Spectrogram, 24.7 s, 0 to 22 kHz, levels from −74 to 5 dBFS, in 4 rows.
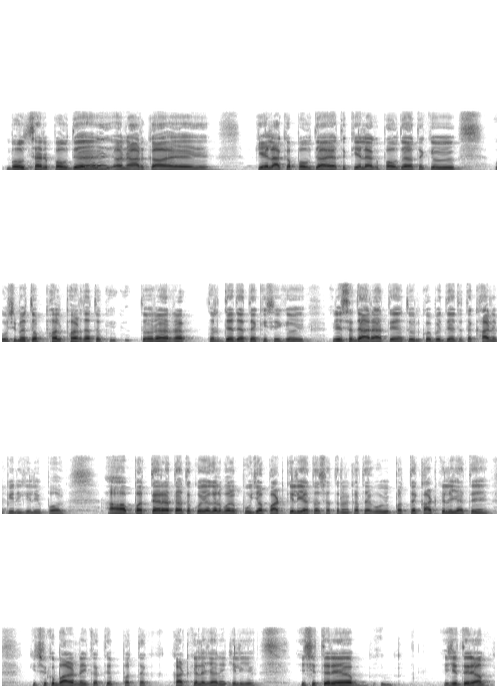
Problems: constant background noise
